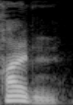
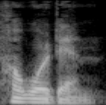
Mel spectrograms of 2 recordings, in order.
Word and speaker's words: Hawarden: change my suit that I should pronounce it glad stun not Gladstone and that it was Harden not Hawarden then he stood me up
